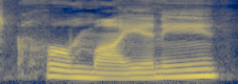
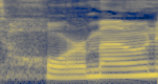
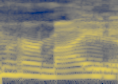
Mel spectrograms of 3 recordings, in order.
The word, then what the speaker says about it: Hermione: Stone and I didn't I didn't know how to pronounce Hermione. What kind of name is that? Sorry if your name's Hermione. I'm sure it's a great name. So I would read it as hormone in my head.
